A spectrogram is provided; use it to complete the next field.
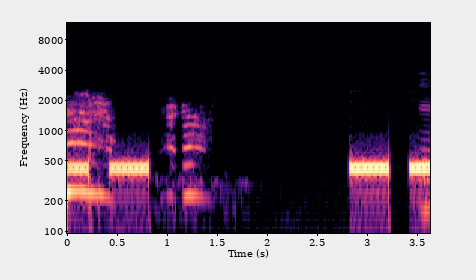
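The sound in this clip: Ringback tone of an outgoing phone call: steady, mid-pitched double rings in two pairs, separated by a pause with brief talk between them.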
